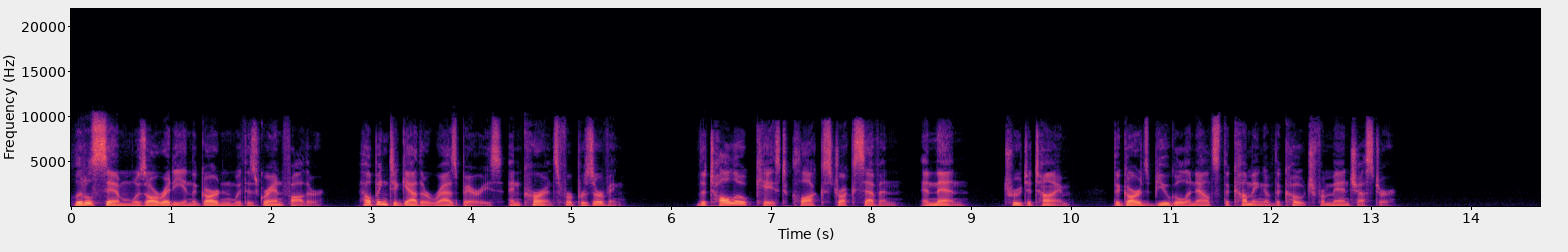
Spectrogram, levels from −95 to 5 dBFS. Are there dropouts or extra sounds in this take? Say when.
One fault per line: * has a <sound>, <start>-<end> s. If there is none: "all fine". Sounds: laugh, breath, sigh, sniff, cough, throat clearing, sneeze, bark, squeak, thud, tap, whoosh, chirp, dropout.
all fine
